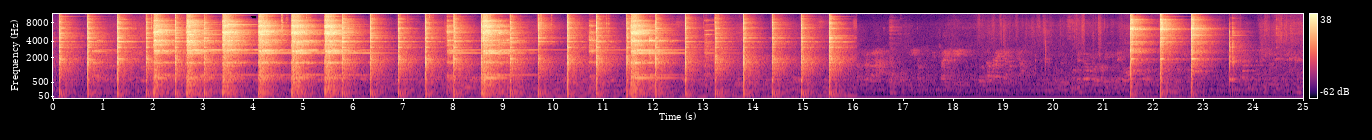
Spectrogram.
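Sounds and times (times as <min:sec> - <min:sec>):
anvil ringing: 0:00.0 - 0:16.1, 0:21.5 - 0:23.8
hammer striking metal on anvil: 0:00.0 - 0:16.1, 0:21.5 - 0:23.8.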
